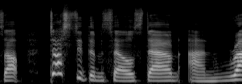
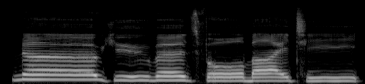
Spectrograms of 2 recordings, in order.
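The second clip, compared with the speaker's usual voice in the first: sad moan; 3 dB louder, slower than usual. Acted. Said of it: "moaned sadly to himself".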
